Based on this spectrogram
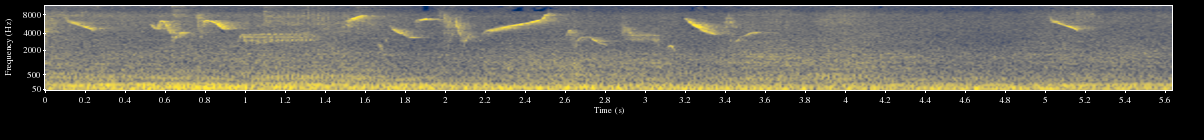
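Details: A Botswana black-throated canary sings a rolling song with wings spread, in quick, high, thin notes and short sweeping chirps about once a second, over a steady low hum.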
